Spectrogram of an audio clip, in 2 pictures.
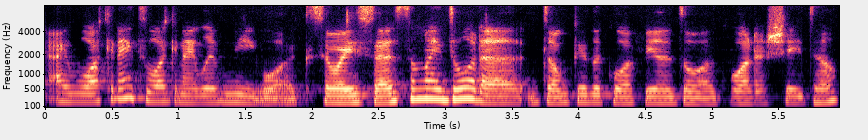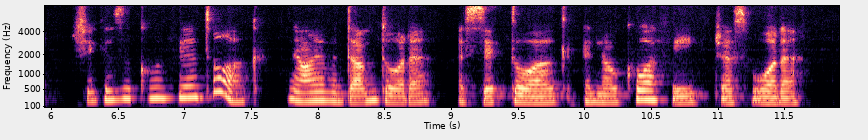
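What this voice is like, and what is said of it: Put-on Long Island New York accent. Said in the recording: “you probably have the perfect accent for that ... you gotta do a little bit of an accent for the audience ... you're so Long Island”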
